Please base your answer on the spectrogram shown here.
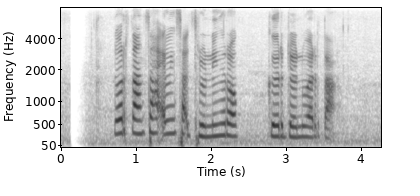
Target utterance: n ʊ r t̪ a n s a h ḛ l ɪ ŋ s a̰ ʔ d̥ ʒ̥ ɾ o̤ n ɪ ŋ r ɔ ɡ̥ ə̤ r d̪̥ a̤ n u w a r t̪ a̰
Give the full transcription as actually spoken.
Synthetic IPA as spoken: n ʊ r t̪ a n s a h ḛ l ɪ ŋ s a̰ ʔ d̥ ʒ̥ ɾ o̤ n ɪ ŋ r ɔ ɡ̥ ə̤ r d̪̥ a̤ n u w a r t̪ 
